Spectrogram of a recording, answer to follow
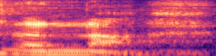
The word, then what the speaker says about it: Ranna: It is the correct pronunciation is Ranna.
